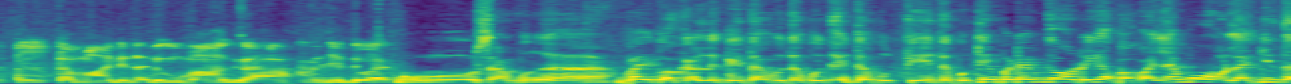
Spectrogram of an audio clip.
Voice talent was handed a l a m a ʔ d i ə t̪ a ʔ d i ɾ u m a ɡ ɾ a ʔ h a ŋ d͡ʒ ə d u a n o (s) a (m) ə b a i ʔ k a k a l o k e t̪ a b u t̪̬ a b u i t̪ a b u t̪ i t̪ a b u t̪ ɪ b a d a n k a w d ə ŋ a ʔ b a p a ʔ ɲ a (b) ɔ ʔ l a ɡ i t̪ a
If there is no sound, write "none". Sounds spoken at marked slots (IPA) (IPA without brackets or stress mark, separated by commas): s, m, m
